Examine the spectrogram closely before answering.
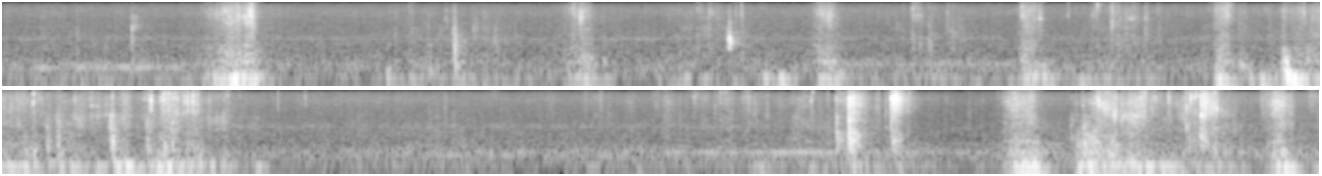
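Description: Crunchy bead-filled slime squeezed and pressed by fingertips, giving irregular crackles and pops as the beads shift and the slime stretches. The crackling comes in louder clusters about halfway through and again near the end.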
